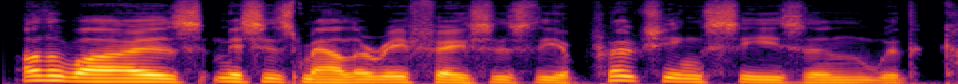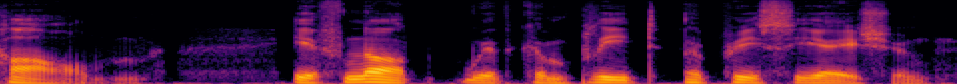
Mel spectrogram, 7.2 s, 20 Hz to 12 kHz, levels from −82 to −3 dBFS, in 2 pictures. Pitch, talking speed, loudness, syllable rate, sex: 115 Hz, 115 wpm, -18 LUFS, 4.4 syllables/s, male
